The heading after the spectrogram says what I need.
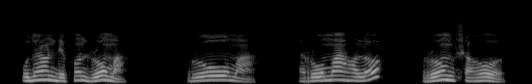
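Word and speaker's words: Roma: পরবর্তী বর্ণটি হল আর উচ্চারণ হয়ে থাকে রোলিং। রোলিং মানে কি? মোটা গোল হবে। র উচ্চারণ দেখুন। উদাহরণ দেখুন। রোমা রোমা।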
